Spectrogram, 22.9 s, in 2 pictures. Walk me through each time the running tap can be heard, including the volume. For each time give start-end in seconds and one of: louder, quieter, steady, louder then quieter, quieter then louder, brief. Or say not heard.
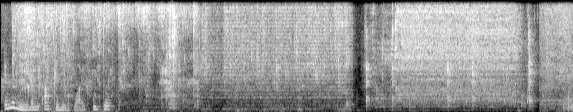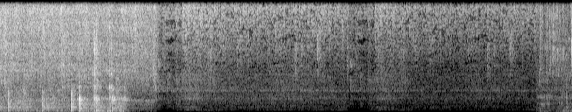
0.0-22.8 quieter.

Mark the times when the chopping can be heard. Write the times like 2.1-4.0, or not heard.
7.2-10.7, 11.2-14.0.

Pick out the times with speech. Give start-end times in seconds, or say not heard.
0.0-2.4.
